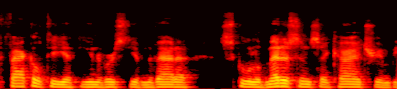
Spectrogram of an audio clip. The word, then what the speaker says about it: Nevada: And I have to pronounce that one properly because my son lives there now, and every time I screw up, he corrects me. So Nevada. Tom is a psychotherapist, marriage and family therapist, and a licensed clinical alcohol and drug counselor.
